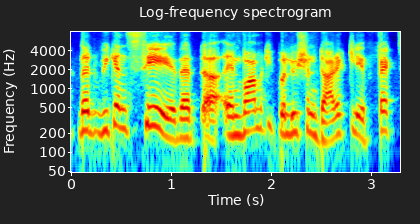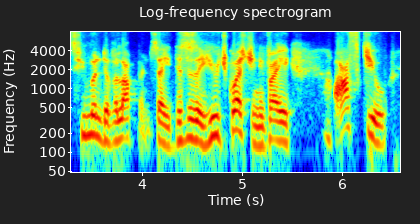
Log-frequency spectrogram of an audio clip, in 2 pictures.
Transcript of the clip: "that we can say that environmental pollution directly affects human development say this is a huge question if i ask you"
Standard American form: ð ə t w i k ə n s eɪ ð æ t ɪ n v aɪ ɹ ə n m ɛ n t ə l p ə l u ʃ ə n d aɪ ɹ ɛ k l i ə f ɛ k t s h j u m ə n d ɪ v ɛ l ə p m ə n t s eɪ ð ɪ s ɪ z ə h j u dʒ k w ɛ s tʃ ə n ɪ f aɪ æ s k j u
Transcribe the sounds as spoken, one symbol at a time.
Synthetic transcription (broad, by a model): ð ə t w i k ə n s eɪ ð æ t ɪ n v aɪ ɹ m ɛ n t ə p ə l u ʃ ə n d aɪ ɹ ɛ k l i ə f ɛ k t s h j u m ə n d ɪ v ɛ l ə p m ə n t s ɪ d ɪ s ɪ z ə h j u dʒ k w ɛ s tʃ ə n ɪ f aɪ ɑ s k j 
